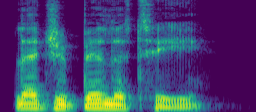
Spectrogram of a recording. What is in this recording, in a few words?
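"legibility", British English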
